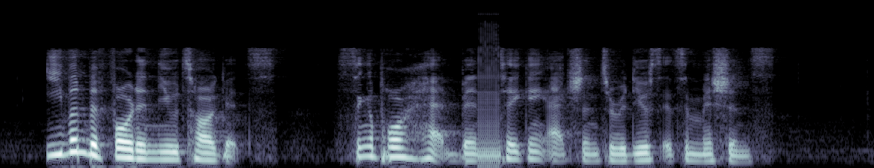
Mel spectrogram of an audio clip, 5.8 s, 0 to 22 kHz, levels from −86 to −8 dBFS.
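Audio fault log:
3.19 to 3.34 s, Bluetooth stutter: The speech breaks into a short, rapid machine-gun buzz. Audio packets failed to reach the receiver on time. It kept replaying its last buffered slice while it waited, so one tiny fragment repeats over and over. About 145 ms of the original audio is lost, which fits roughly ten dropped packets. When data returns, the speech picks up further along, as if it had carried on underneath.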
